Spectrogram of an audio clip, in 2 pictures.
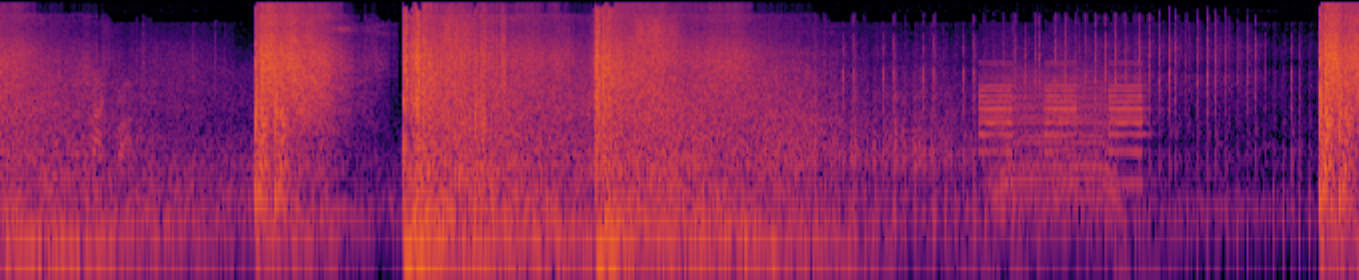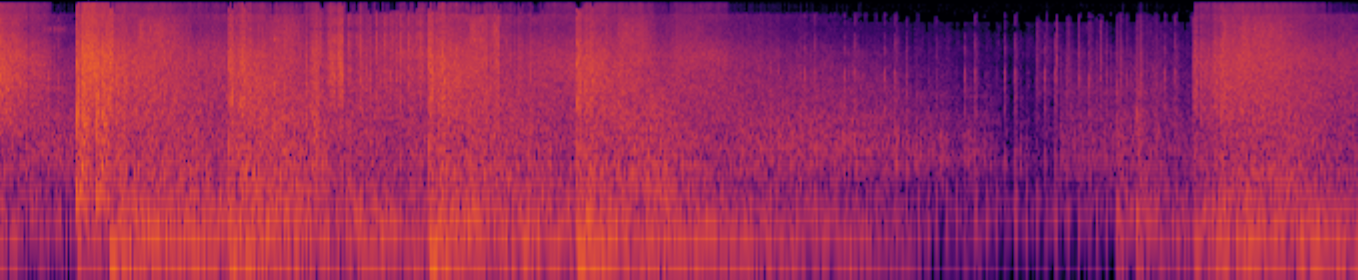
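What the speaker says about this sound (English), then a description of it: "My little scorpions firing away." Scorpion units firing in the Cold War strategy game Wargame: Red Dragon, heavy booming bursts of artillery and gunfire rolling repeatedly in a dense barrage, with a short voiced passage in the middle.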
